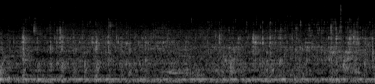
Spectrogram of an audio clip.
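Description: Thin third-extract coconut milk from two coconuts is poured steadily into a pan of ghee-cooked sweet, giving a continuous close liquid rush with no speech.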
